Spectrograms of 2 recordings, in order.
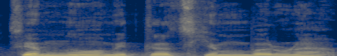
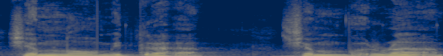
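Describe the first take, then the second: First: The 'sham' sounds are pressed out with heavy force. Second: The 'sham' sounds are said lightly without extra force. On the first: The speaker calls it wrong. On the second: The speaker calls it right.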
